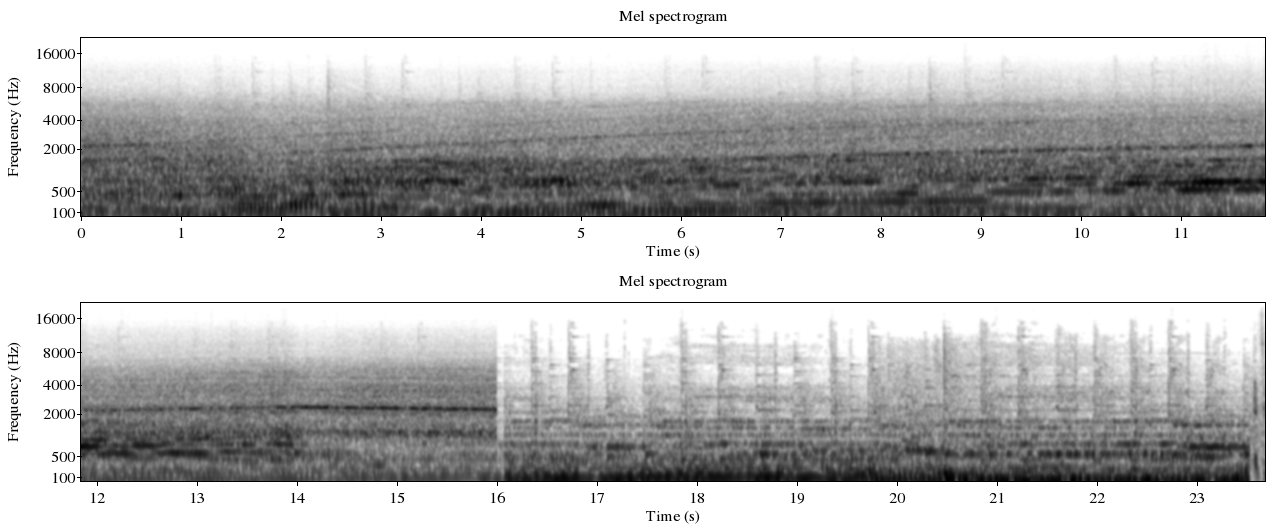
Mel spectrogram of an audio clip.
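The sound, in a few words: Subaru WRX engine revving at full throttle on a dyno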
